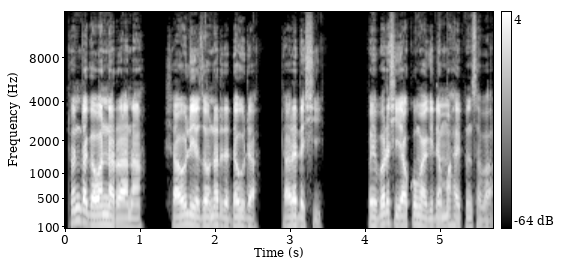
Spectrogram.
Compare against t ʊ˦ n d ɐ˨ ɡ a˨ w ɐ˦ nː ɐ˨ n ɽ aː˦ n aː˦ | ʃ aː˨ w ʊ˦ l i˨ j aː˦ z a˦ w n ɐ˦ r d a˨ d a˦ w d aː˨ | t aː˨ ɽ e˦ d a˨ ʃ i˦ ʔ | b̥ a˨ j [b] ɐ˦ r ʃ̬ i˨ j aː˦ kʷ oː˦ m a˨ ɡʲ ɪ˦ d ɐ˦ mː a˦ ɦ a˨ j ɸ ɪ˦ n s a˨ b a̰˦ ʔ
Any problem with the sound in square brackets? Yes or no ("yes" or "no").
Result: no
